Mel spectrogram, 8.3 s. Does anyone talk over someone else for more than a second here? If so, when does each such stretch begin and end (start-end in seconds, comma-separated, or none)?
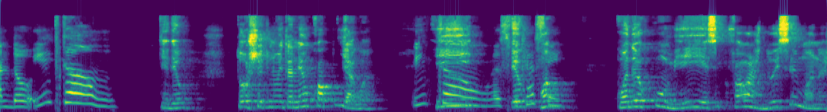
4.3-5.7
